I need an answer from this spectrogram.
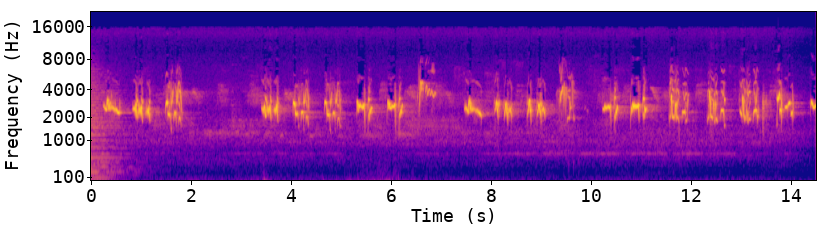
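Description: Songbird chirping: a long run of short, high chirps, about two a second, with a pause of a second or so near the start.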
